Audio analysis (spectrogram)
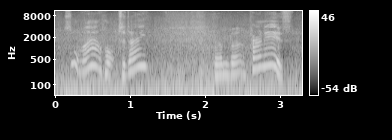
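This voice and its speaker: Moving at a fairly quick pace, a woman speaks over noticeable background noise. The sound is dry, with no echo. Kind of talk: casual vlog chat. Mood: cheerful, self-mocking. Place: motorbike. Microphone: helmet.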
